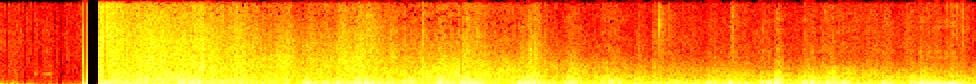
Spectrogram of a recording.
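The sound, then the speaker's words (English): A rocket blasts off after a countdown, with a sudden sharp burst followed by a loud, continuous rumbling roar that stays strong and unbroken to the end. “six, five, four, three, two, one, zero, blast off!”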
